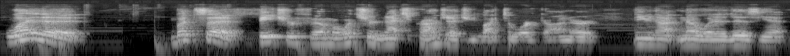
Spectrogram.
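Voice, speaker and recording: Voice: medium pitch, measured pace, a little mellow, soft background music. Easygoing interviewer in a roomy echo. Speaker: interviewer host. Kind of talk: casual interview questions. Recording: roomy, distant mic.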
